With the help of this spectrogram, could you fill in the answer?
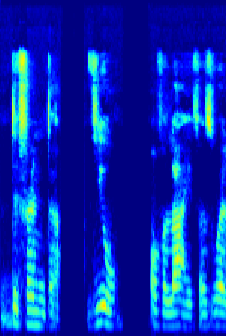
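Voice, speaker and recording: Speaking with a Polish accent, a woman has a very deep, low voice and fairly even intonation, captured in a dry, close sound with no echo. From Poland. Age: 20s. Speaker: traveller. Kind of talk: interview.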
